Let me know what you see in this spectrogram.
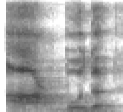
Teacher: وقف کی صورت میں آخری حرف یعنی دال کو ساکن کر دیں گے، با کو دال ساکن کے ساتھ ملائیں گے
